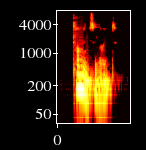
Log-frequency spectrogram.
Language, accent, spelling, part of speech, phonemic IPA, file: English, Southern England, cummingtonite, noun, /ˈkʌm.ɪŋ.təˌnaɪt/, LL-Q1860 (eng)-cummingtonite.wav
- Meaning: A mineral, magnesium-iron silicate hydroxide, (Mg,Fe)₇Si₈O₂₂(OH)₂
